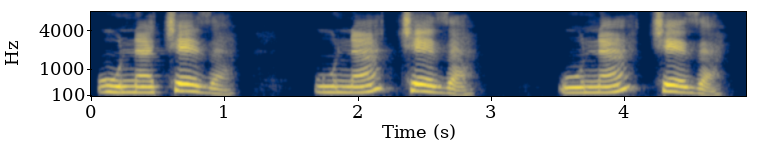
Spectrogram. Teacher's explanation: So that is four syllables. So the second from the end is che. So you will stress there on chee.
